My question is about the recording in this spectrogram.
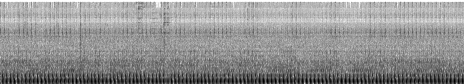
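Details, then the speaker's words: Honda Supra Grand carburetted motorcycle with black, fouling plugs: an even exhaust beat of about three pulses a second with no stumbling. The idle is healthy. "Oke, suaranya sudah berubah, tidak seperti sebelumnya."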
